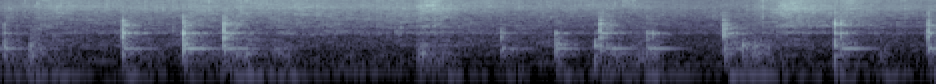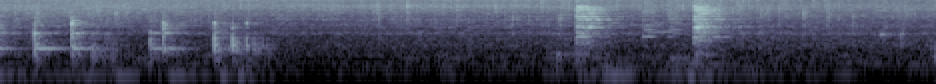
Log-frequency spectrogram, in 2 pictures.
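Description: Val beans tipped into hot oil for a Maharashtrian bhirda dish, sizzling in the pan while a spoon stirs and scrapes in frequent sharp, close clicks and taps with no talking.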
